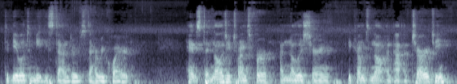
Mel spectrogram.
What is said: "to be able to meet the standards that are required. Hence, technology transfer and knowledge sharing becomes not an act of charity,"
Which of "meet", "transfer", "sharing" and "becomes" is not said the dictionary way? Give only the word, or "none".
none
